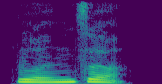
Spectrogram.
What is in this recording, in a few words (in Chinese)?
"轮子", Chinese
